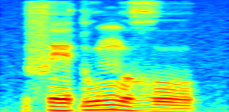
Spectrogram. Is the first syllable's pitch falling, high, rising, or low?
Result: low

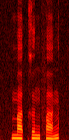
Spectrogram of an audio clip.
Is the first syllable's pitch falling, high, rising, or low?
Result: low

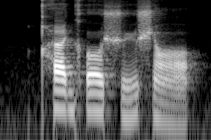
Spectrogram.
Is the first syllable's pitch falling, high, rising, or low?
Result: high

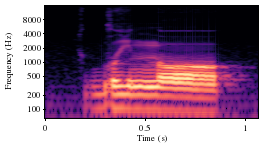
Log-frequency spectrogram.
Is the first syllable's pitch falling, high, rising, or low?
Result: low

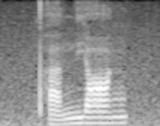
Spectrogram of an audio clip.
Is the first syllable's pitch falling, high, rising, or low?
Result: rising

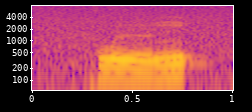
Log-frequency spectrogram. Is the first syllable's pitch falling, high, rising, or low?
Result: rising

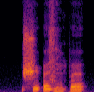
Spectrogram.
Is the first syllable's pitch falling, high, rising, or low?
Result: high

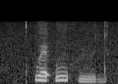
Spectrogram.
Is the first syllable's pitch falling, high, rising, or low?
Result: high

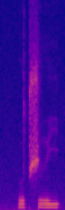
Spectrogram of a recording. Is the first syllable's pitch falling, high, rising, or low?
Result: high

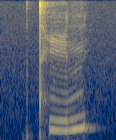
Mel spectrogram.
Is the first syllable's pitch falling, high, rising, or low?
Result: rising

